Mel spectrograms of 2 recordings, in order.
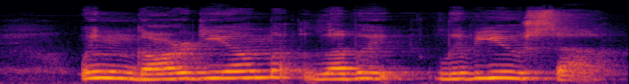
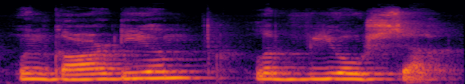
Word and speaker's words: Wingardium Leviosa: Wingardium Leviosa, he shouted, waving his long arms like windmills. You're saying it wrong, Harry heard Hermione snap. It's Wingardium Leviosa. Make the gar nice and long.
